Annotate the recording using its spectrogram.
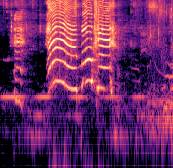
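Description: A young child squeals loudly close by.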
